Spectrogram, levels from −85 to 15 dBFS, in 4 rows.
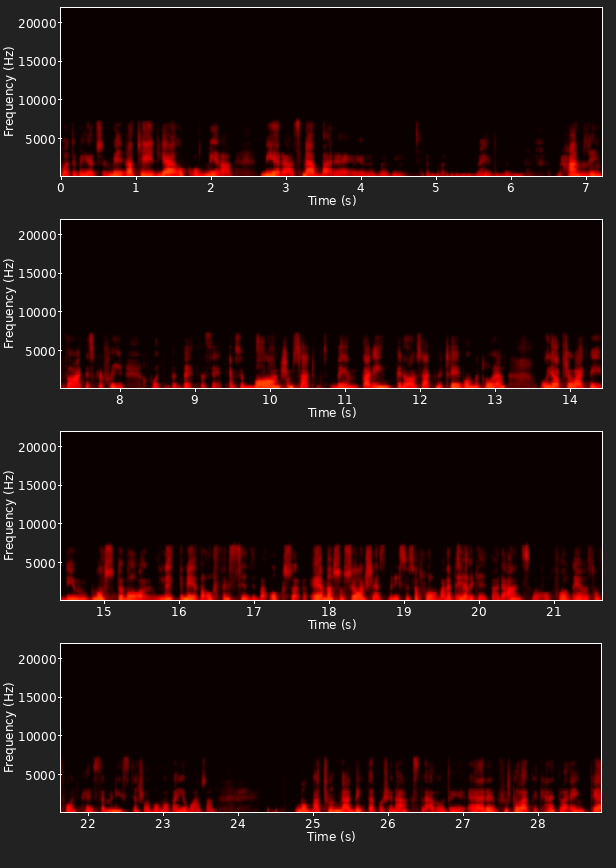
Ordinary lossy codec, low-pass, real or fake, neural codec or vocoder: none; 7.2 kHz; fake; codec, 16 kHz, 1 kbps, FunCodec, trained on LibriTTS, 50 frames a second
